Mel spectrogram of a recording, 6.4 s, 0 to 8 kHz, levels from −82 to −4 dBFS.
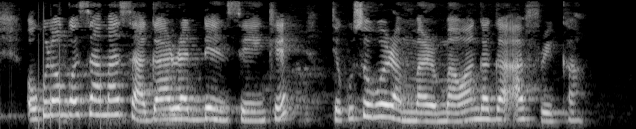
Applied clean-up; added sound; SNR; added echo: none; none; none; none.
